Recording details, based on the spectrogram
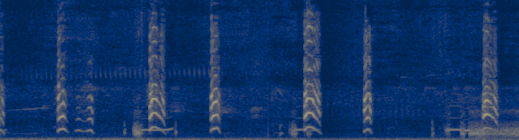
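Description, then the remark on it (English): A pair of birds, a male and a female, call back and forth in short, honking bursts, while a harsh, static-like crackle from the male rises underneath as he walks in circles around the female, all over a steady low rumble of background noise. “The radio static sound is the male, and he's sort of walking around in circles around the female.”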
